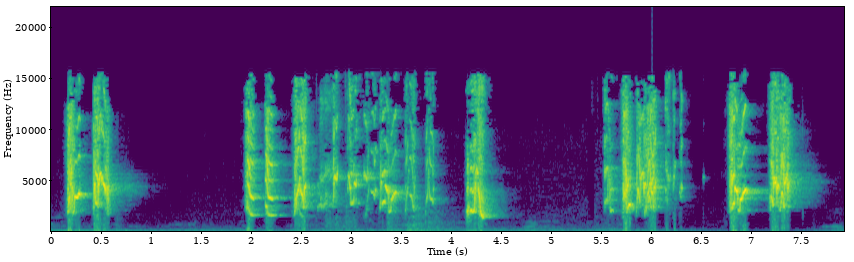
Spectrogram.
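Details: Lovebird mating-call track meant to heighten male drive and female readiness: shrill rasping squawks in paired and clustered bursts, a longer chattering run in the middle, silent pauses between.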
